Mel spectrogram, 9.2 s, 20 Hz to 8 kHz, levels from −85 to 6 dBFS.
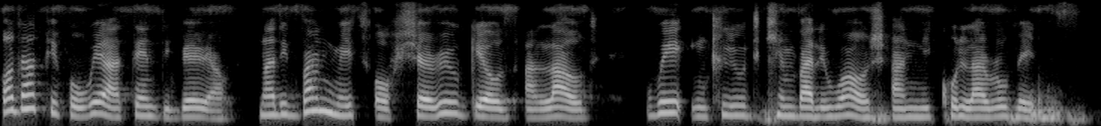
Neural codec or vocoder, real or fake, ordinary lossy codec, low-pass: codec, 16 kHz, 2 kbps, FunCodec, trained on Chinese and English, 25 frames a second; fake; none; none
